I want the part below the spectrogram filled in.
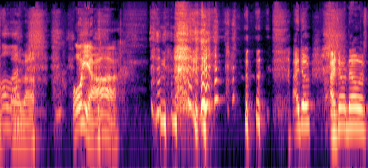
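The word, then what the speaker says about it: hola: double L, so it would be pronounced Oya instead of Ola.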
